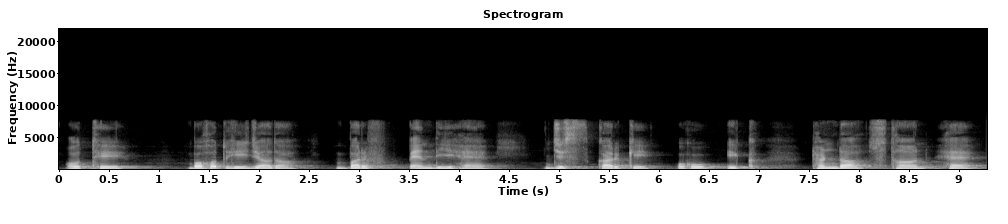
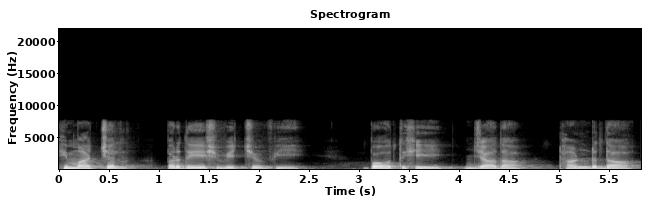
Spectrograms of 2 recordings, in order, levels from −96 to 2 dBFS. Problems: none marked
